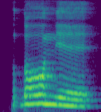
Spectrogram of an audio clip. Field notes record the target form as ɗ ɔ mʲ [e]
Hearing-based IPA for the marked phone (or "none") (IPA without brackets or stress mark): e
